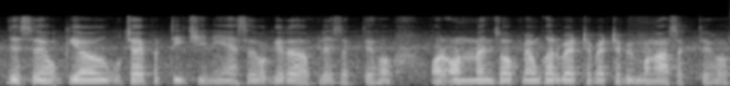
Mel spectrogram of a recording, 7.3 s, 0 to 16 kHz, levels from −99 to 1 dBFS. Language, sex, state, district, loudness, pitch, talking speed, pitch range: Hindi, female, Bihar, Sitamarhi, -24 LUFS, 135 Hz, 165 wpm, 135-140 Hz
